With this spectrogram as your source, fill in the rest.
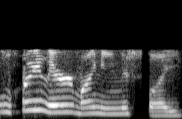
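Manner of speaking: high, goofy, friendly puppet voice. Speaker demos a voice they gave a chupacabra character, in an Ernie voice. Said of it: "it kind of evolved into our Ernie".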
